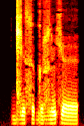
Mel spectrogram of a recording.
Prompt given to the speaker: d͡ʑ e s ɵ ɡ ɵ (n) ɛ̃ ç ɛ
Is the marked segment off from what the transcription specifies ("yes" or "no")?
yes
